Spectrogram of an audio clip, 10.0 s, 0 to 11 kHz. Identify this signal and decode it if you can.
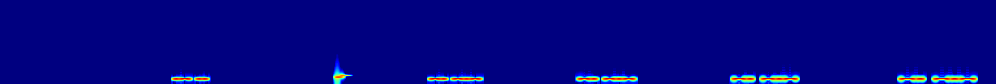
Morse code, heard as a keyed tone, about 36 wpm, 700 Hz. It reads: AI NK NK NK NK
